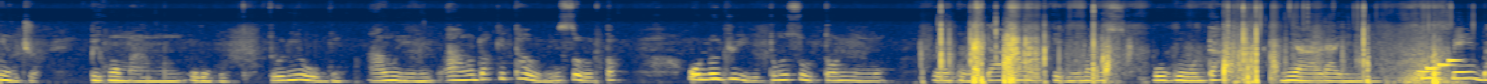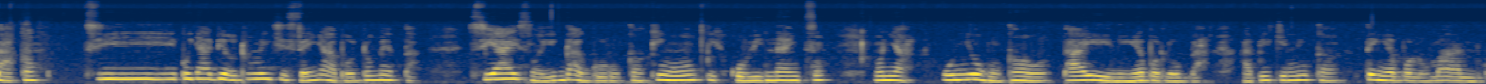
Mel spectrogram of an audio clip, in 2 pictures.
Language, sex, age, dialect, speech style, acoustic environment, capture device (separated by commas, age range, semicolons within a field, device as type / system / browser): Yoruba, female, 25-34, Nigeria - Ibadan, happy, silence, desktop / Linux / Chrome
